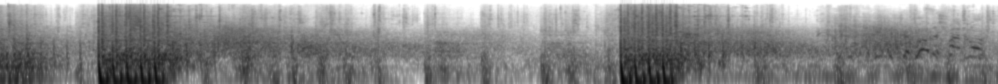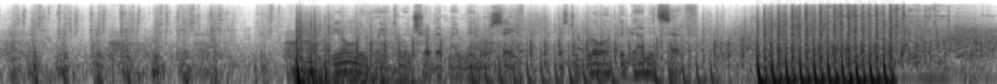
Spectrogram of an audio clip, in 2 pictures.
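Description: A heavy machine gun fires loud, rapid bursts.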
